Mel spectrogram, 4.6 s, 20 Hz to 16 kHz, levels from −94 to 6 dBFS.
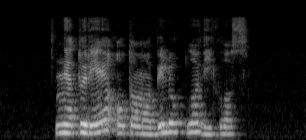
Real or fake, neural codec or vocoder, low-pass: fake; vocoder, 22.05 kHz, 80 mel bands, WaveNeXt; 9.9 kHz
